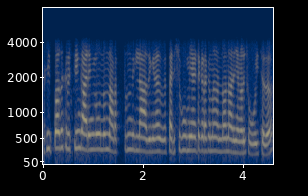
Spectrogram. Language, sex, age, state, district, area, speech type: Malayalam, male, 18-30, Kerala, Alappuzha, rural, conversation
